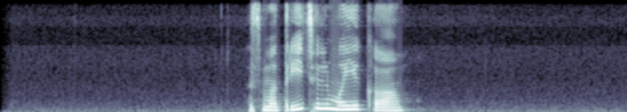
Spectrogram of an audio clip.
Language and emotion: Russian, positive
